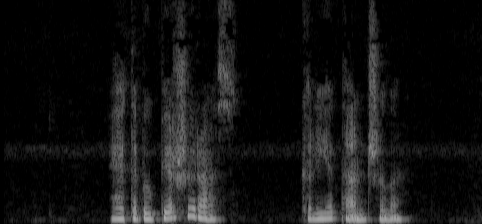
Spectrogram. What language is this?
Belarusian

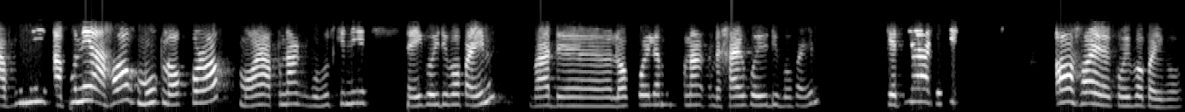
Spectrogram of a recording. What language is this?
Assamese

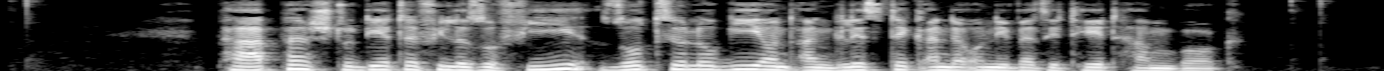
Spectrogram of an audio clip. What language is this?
German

